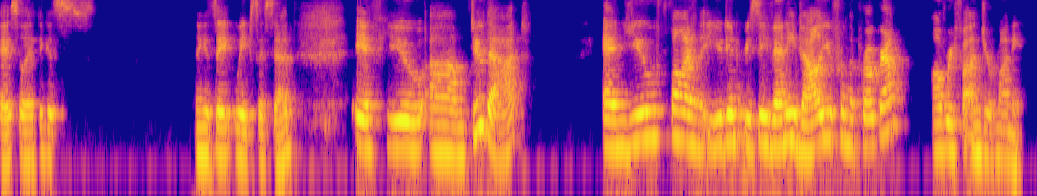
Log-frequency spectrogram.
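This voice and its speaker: In a Canadian accent, the somewhat breathy voice has lively intonation, a moderate pace, and long, frequent pauses. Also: woman, medium pitch for a woman. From British Columbia, Canada. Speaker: spiritual healing teacher. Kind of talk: online workshop presentation.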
